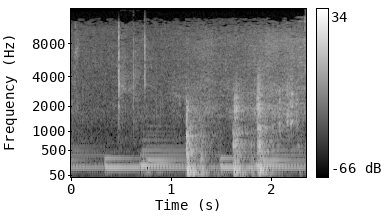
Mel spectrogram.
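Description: Lo-fi background music with plucked notes; about a second in, three knocks and clatters as a wooden cutting board is set down in a stainless steel sink.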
